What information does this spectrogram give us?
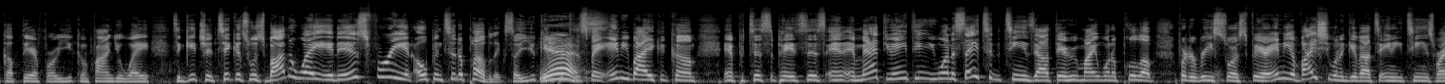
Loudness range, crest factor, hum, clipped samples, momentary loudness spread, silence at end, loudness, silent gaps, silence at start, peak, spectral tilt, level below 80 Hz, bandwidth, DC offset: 2 LU; 18 dB; none; under 0.1%; 7 LU; 0 s; -23 LUFS; none; 0.05 s; -6 dBFS; -3 dB/octave; -62 dBFS; 16.5 kHz; under 0.1%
